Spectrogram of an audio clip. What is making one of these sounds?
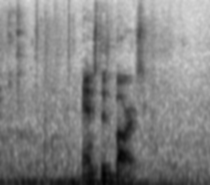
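A man speaks firmly in a deep voice.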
